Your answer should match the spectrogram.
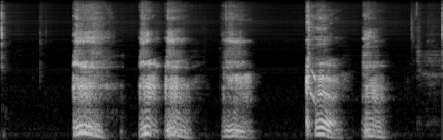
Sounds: Throat clearing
